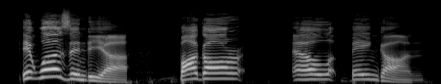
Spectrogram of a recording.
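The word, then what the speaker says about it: Baghare Baingan: Bagar El Bengan. Okay, Bagar El Bengan. That is a correct pronunciation, 100%. Okay, 100% correct pronunciation.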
